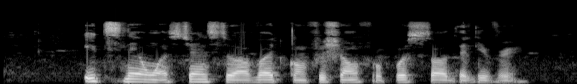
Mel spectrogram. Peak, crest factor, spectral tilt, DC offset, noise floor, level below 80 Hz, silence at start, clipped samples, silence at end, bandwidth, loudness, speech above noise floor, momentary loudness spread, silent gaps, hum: 0 dBFS; 14 dB; -4.5 dB/octave; under 0.1%; -53 dBFS; -52 dBFS; 0.85 s; under 0.1%; 0.5 s; 7.8 kHz; -14 LUFS; 40 dB; 9 LU; none; none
